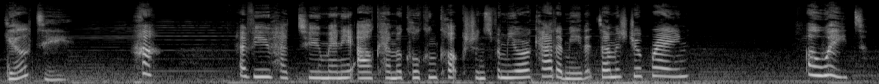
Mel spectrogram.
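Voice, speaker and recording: A woman voicing a treacherous young villainess who taunts sarcastically and gleefully at a slow, theatrical pace. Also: extremely high pitch, a bit bright. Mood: mocking. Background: faint music.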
